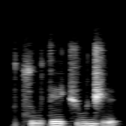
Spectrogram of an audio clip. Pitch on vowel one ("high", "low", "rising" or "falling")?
low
